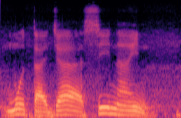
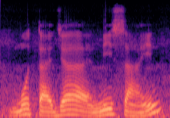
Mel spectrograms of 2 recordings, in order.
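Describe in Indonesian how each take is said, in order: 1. Suku kata tengahnya terdengar seperti 'jasin'. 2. Suku kata tengahnya terdengar seperti 'janis'.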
